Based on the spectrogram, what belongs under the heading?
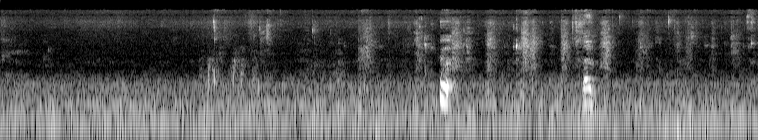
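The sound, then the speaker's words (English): Crunchy bites into pickles followed by wet, repeated chewing, with a few sharper crunches standing out over a low, steady background hum. “I can't promise if one of these pickles is a moonshine pickle or regular pickle, but one of y'all is going to get extra kick.”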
